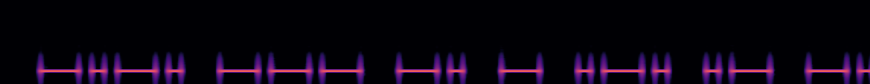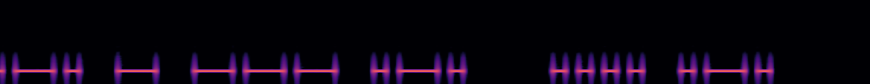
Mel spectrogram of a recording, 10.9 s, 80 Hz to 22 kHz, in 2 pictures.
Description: Morse code, heard as a keyed tone, about 15 wpm, 700 Hz. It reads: CONTRACTOR HR
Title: Common QSO Phrases Encore 15wpm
